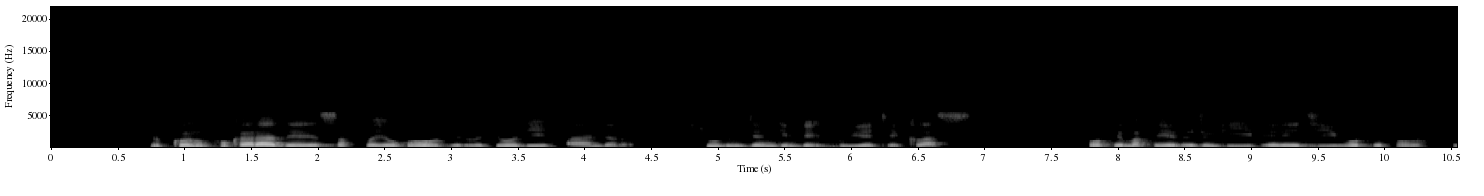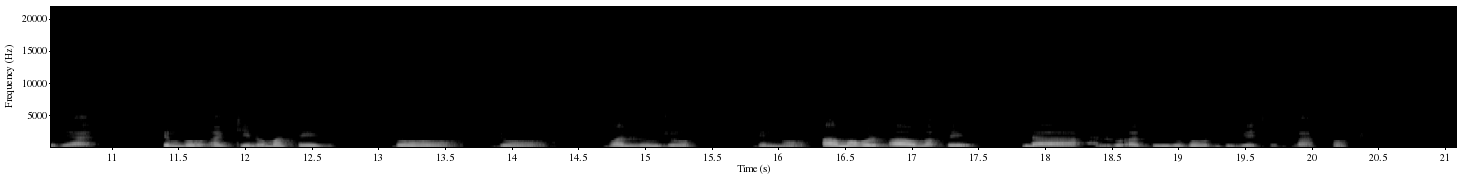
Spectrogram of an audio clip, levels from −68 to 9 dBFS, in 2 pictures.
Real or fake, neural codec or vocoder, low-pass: fake; codec, 24 kHz, 0.9 kbps, WavTokenizer, large speech release; 5.4 kHz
